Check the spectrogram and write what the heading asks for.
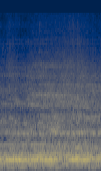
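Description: A steady low drone of several held tones, continuing evenly with no breaks.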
